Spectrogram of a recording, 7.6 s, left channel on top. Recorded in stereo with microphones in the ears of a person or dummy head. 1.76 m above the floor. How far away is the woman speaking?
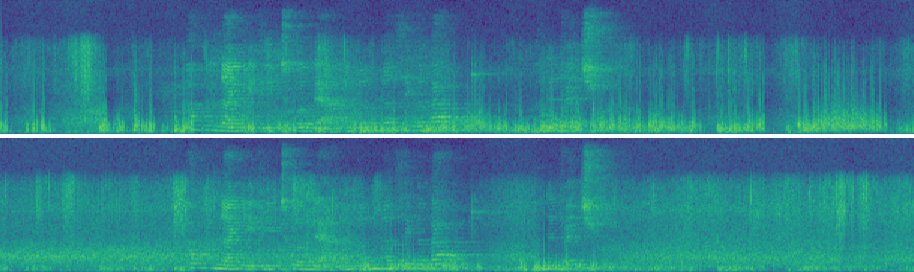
About 0.6 m.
